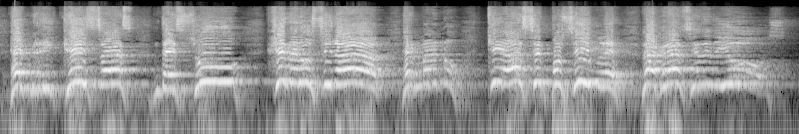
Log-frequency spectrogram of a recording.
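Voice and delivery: very loud, high and drawn out; full-force preaching shout. Real, not acted. Preacher proclaims the verse to his congregation, shouting. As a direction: thunder each phrase at the congregation.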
